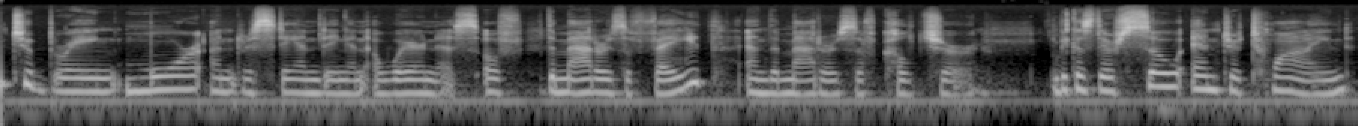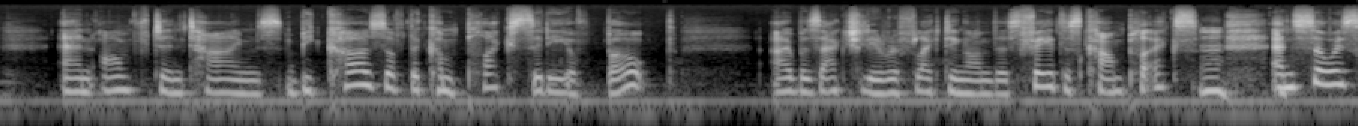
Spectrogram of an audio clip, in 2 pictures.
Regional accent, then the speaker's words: Mumbai, Maharashtra, India; now in United States; my early days of growing up in Mumbai, India

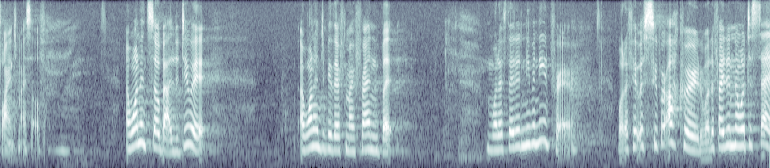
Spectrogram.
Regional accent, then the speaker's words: Greenwood, Indiana, United States; Greenwood, Indiana. And that's my hometown.

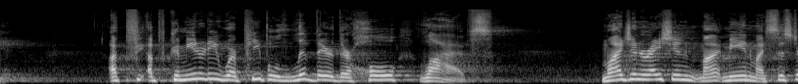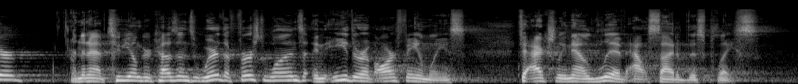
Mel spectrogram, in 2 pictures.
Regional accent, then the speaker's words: Danville, Virginia, United States; moved away; I grew up in Danville, Virginia. It's southern Virginia, right on the North Carolina line

